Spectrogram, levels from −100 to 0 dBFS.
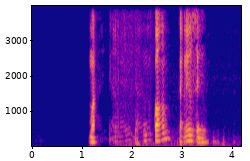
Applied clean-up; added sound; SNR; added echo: neural mask model DeepFilterNet 3.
